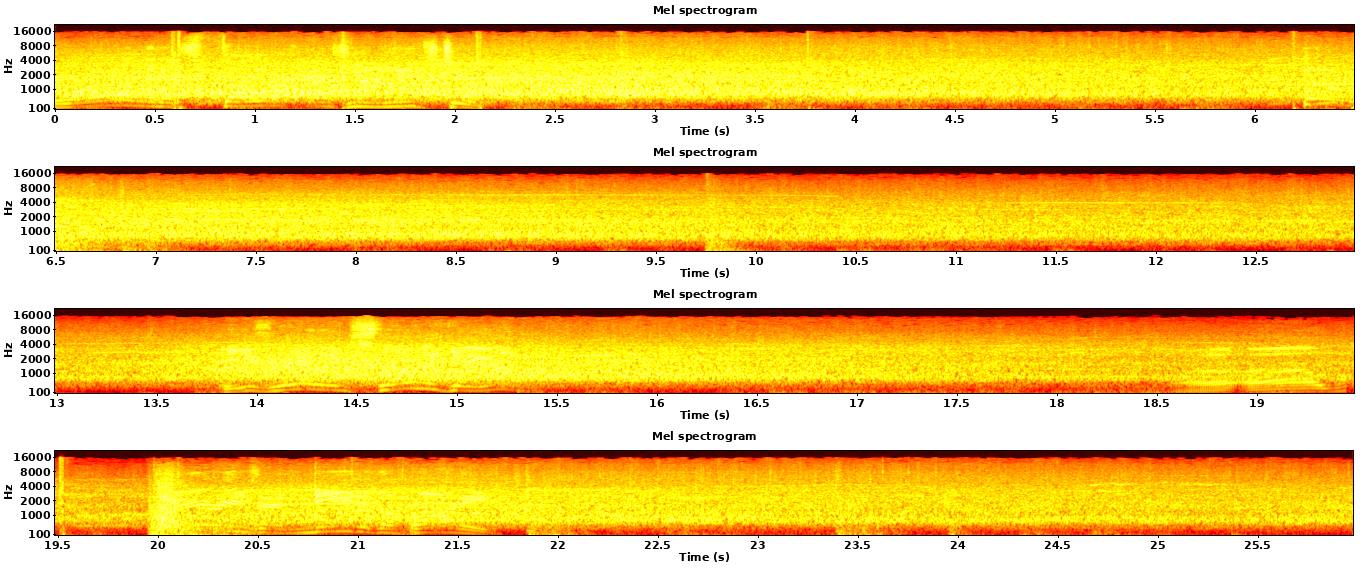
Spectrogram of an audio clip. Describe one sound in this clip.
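A large crowd cheers and roars steadily in an echoing arena.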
